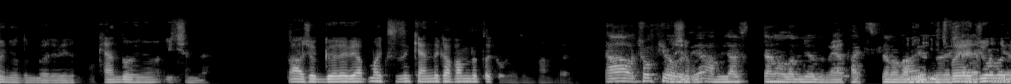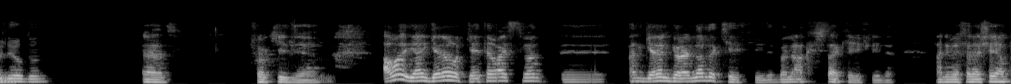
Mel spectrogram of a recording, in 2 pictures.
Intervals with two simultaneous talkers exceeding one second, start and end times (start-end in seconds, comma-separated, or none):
9.0-10.3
